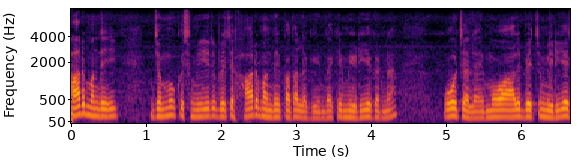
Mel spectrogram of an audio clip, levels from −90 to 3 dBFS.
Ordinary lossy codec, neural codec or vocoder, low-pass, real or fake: none; none; none; real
